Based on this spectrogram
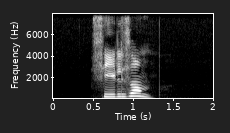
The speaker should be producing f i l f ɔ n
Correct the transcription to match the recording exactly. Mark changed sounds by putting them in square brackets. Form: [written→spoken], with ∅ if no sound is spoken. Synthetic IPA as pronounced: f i l [f→s] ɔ n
